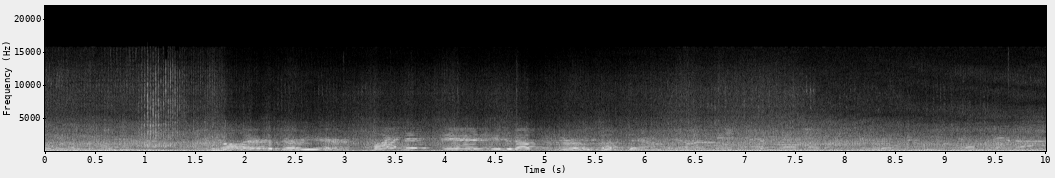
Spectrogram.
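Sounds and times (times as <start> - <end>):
propeller plane engine drone: 0.0 - 10.0.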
